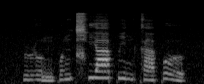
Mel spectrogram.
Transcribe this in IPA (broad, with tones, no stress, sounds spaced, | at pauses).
ɻ ʊ̰˨˩ ŋ p ɤ˦ ŋ t͡ɕʰ j ä˥ p i˥˩ n k ä˧˥ p o˥˩ ʊ̯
